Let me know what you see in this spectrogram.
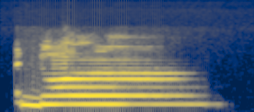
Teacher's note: Lidahnya turun, ainnya fathah, lalu ketemu alif. Berarti dia di makhraj al-jawf.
